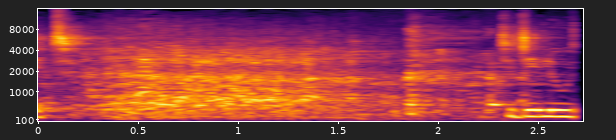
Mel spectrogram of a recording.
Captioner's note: audience laughs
